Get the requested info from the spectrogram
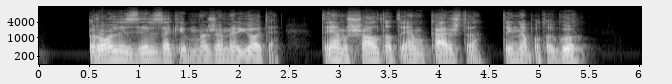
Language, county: Lithuanian, Vilnius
